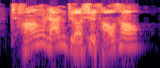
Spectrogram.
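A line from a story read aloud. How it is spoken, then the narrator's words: Loud shout. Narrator (Chinese): 又听得大叫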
